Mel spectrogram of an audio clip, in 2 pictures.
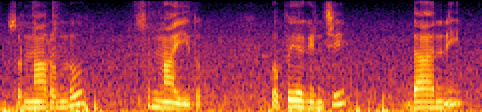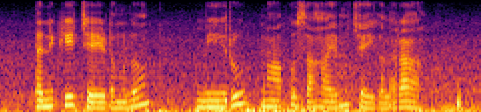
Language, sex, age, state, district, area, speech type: Telugu, female, 60+, Andhra Pradesh, Nellore, rural, read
